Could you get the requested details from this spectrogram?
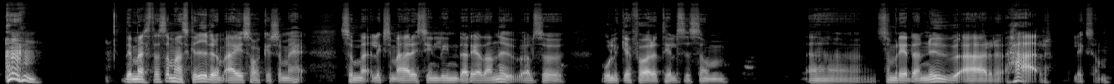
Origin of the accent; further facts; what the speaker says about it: Jonsered, Västra Götaland, Sweden; som göteborgare, så, eller Jonseredsbo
